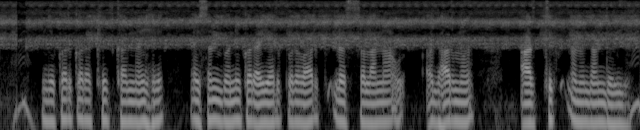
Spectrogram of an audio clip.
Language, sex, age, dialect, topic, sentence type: Chhattisgarhi, male, 25-30, Eastern, agriculture, statement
